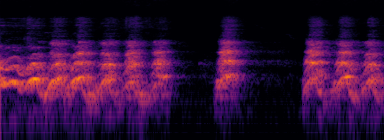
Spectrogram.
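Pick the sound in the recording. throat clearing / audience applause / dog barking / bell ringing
dog barking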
